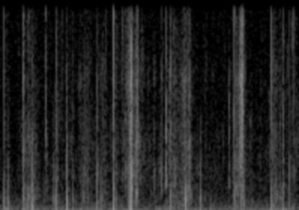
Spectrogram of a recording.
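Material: Foil.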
